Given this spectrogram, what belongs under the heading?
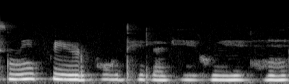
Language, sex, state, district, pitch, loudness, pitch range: Hindi, female, Rajasthan, Jaipur, 210 Hz, -13 LUFS, 205-225 Hz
